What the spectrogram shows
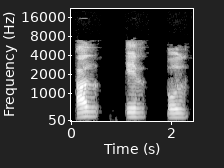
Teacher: ذال پر سختی نہیں کریں گے، سیٹی کی آواز نہیں آنی چاہیے۔ حمزہ ذال زبر از، حمزہ ذال زیر از، حمزہ ذال پیش از، از از از۔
